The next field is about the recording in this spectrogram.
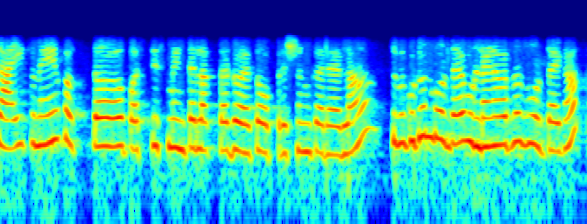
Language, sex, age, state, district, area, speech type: Marathi, female, 45-60, Maharashtra, Buldhana, rural, conversation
